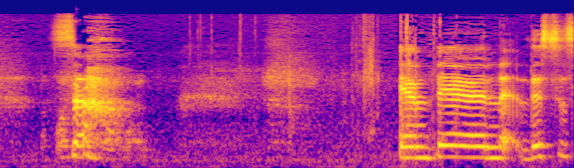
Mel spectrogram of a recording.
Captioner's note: both chuckle softly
